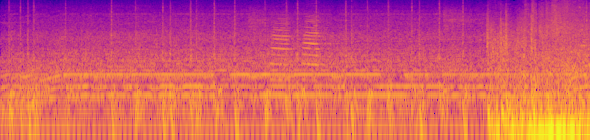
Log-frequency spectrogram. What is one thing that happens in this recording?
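A race car engine idles and revs loudly.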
